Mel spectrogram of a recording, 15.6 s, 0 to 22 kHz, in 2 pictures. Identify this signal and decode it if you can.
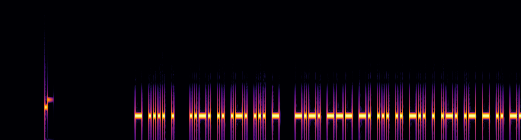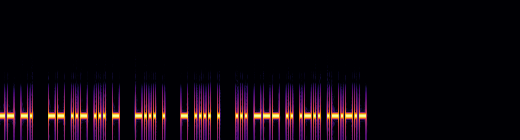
Morse code, heard as a keyed tone, about 34 wpm, 700 Hz. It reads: THE FIRST CONSIDERATION MUST BE THE SOIL.
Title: Sentences from Top 1500 Words 35wpm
